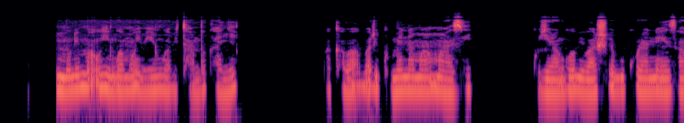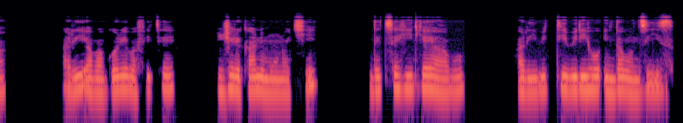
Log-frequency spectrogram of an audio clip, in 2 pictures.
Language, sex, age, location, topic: Kinyarwanda, female, 36-49, Kigali, agriculture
